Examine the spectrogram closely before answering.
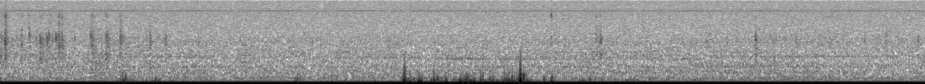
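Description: Steady low electrical hum with a constant hiss, the background noise of the recording. A few soft low thumps come about four to five seconds in, with scattered faint clicks.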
